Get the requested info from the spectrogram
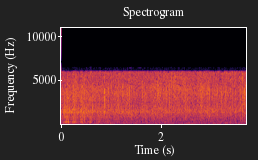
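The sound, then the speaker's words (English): A steady, dense hiss of live steam rushes continuously, broad and loud without pause, filling a room like a pressurized jet pouring vapor. “Boiled nice and pink, boiled in steam, live steam.”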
